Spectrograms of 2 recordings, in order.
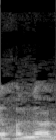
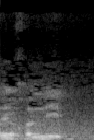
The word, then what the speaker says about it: يخلى: هكذا يخلى لا يخلي يعني يخلي الله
